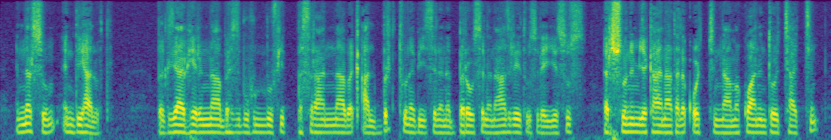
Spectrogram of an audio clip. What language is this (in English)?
Amharic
